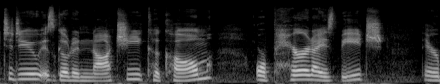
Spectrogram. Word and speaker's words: Nachi: Personally, I like Nachi a little bit better, and that is spelled N-A-C-H-I, Nachi.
